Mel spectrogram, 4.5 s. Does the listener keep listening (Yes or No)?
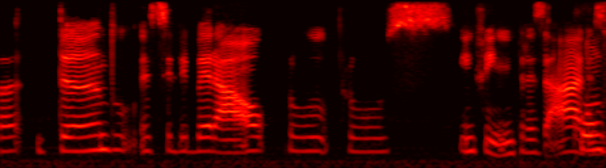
No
